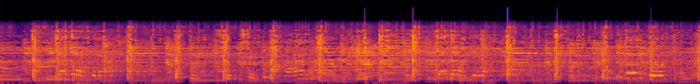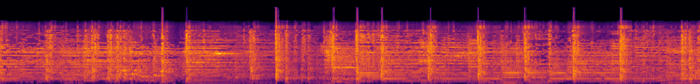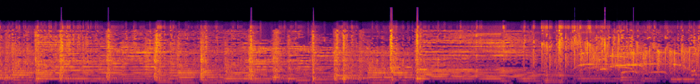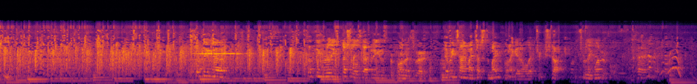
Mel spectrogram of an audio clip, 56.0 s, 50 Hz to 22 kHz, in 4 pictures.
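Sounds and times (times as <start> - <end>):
live rock band playing: 0.0 - 51.6.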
